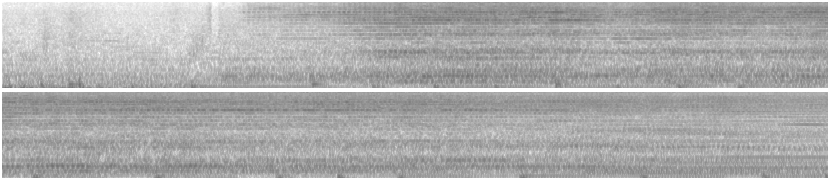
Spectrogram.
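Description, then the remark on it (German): A stone-cutting saw grinds steadily through a hard tiger's eye stone, a loud, continuous high-pitched whine with a low motor hum beneath, rising in intensity after the first second and holding without talk. “Ah ja, so hört es sich also an, wenn so ein Tigerauge dann geschnitten wird.”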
